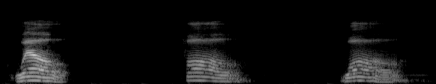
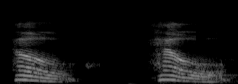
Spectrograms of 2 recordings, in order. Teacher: when we make this sound for L the dark sound our tongue is actually sticking out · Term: dark L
